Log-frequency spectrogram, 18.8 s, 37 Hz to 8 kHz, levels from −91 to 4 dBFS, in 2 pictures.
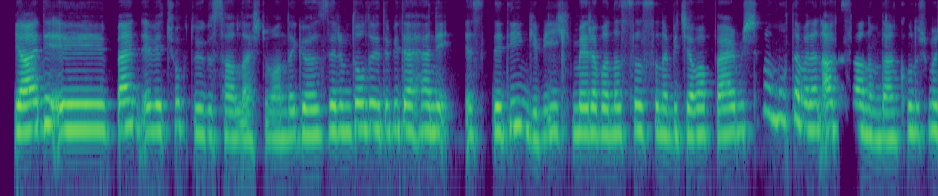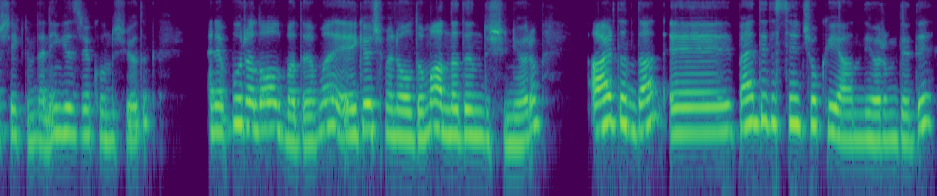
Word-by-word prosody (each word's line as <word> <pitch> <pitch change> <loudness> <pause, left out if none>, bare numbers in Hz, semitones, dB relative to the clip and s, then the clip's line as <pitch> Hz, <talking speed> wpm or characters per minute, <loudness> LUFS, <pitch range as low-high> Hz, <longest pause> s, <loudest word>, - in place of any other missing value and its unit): Yani, 230 +3 +4
eee, 230 -1 +3
ben 245 +1 +1
evet, 220 0 -1
çok 235 +1 -10
duygusallaştım 190 -4 -6
o - - -6
anda, 185 +1 -5
gözlerim 205 +3 -1
doluydu 230 -1 -1
bir 230 - -5
de, 225 - +1
hani, 215 0 -3
is 200 -1 -8
dediğin 230 +3 0
gibi, 180 -1 -7
ilk 215 0 -7
merhaba 210 -1 0
nasılsına 210 -1 -3
bir 205 - -4
cevap 205 0 -3
vermiştim 215 - -4
ama 330 - -6
muhtemelen 240 -6 -2
aksanımdan, 205 -6 -4
konuşma 215 +2 -5
şeklimden 195 -6 -5
,İngilizce 205 -1 0
konuşuyorduk, 185 +8 -5 0.5
hani, 215 +1 0
buralı 245 -4 +4
olmadığımı, 220 0 0
eee, 200 - +3
göçmen 230 -2 +2
olduğumu 185 +3 +2
anladığını 200 -3 +3
düşünüyorum. 170 +7 -1 0.5
Ardından, 265 +3 +4
eee, 210 +2 +2
"ben" 265 +2 +5
dedi 275 -1 +3
"Seni 265 0 +3
çok 255 -2 0
iyi 200 -4 +4
anlıyorum." 175 0 0
dedi. 240 +12 -1
215 Hz, 145 wpm, -22 LUFS, 195-230 Hz, 0.5 s, ben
